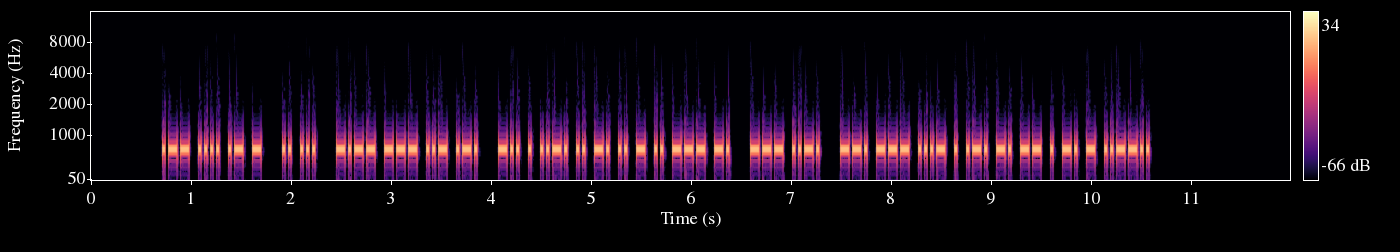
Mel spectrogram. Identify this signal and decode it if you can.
Morse code, heard as a keyed tone, about 40 wpm, 700 Hz. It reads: WHAT IS YOUR DEFINITION OF GOVERNMENT?
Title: Sentences from Top 1000 Words - Review Part 4 - 40wpm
